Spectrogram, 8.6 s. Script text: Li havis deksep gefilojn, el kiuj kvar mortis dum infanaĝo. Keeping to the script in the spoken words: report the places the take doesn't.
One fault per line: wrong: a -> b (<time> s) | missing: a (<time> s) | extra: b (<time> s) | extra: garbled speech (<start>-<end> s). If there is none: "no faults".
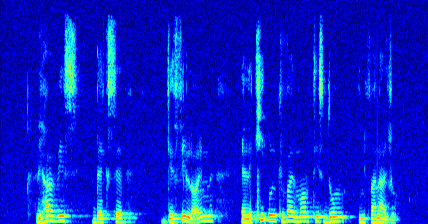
no faults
